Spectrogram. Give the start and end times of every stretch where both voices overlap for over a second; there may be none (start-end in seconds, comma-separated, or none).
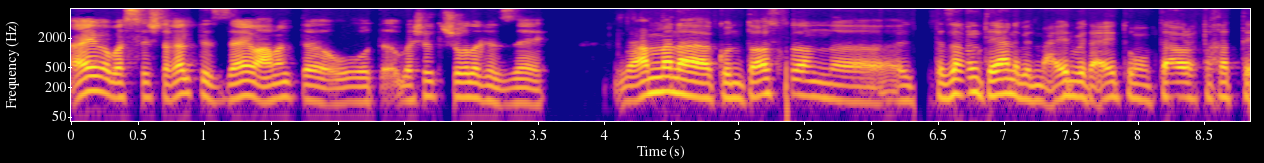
none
